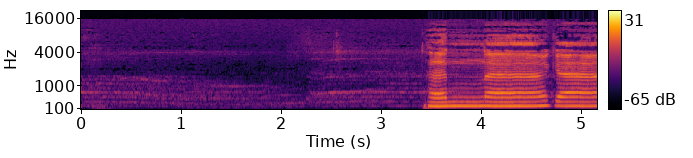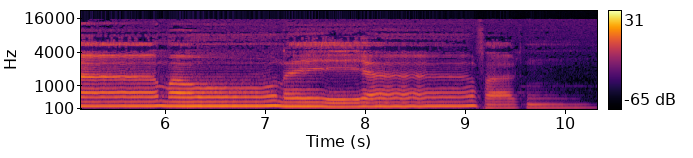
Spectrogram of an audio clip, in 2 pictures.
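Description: A man's voice chanting a Vietnamese Buddhist invocation to the Buddha, through a microphone. After a quieter first few seconds, the long drawn-out syllables come in on a nearly steady pitch, dipping slightly once, and end about a second before the close.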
